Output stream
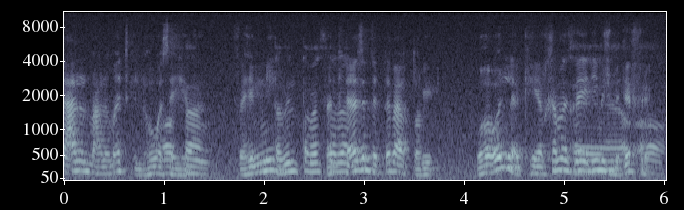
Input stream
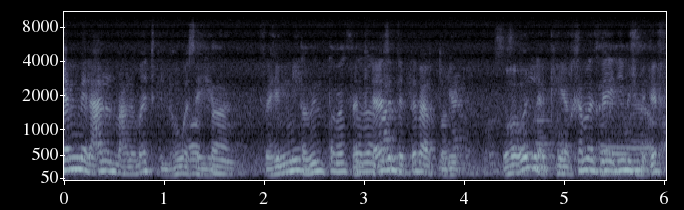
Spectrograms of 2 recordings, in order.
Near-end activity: present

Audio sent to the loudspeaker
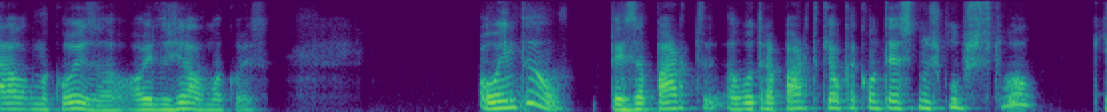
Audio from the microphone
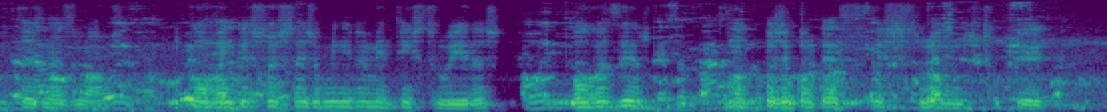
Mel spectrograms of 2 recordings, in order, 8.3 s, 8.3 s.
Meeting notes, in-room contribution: present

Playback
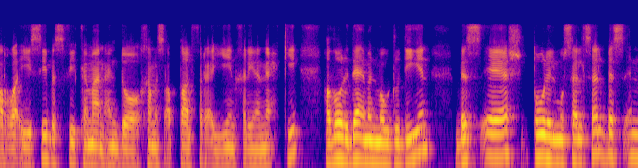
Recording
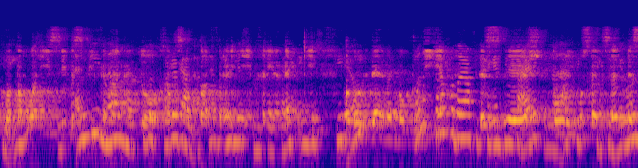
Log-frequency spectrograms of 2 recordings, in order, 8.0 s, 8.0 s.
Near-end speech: present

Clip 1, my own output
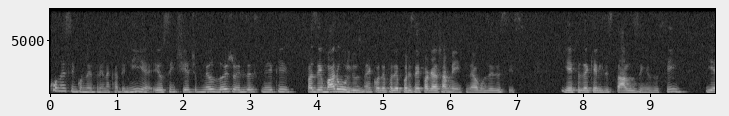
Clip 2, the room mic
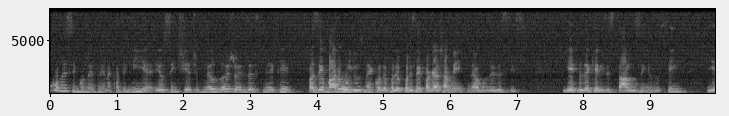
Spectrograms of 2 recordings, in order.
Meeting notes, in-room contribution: none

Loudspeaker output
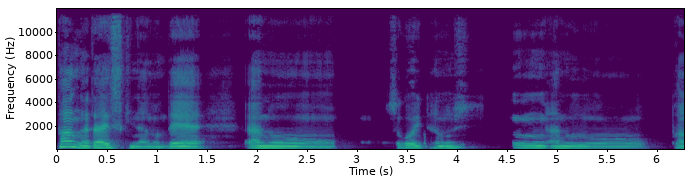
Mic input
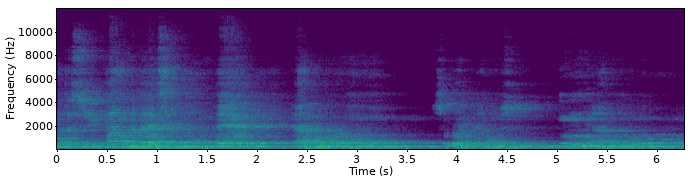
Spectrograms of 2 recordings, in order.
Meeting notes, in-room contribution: none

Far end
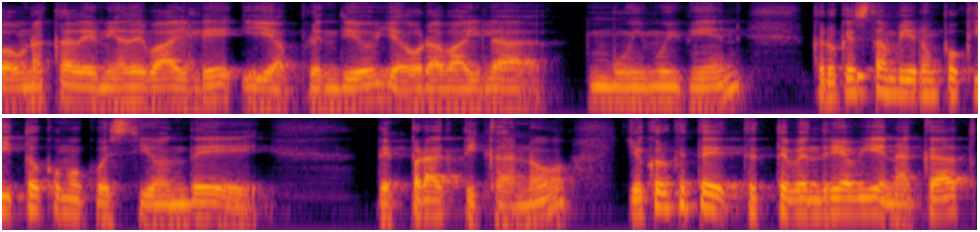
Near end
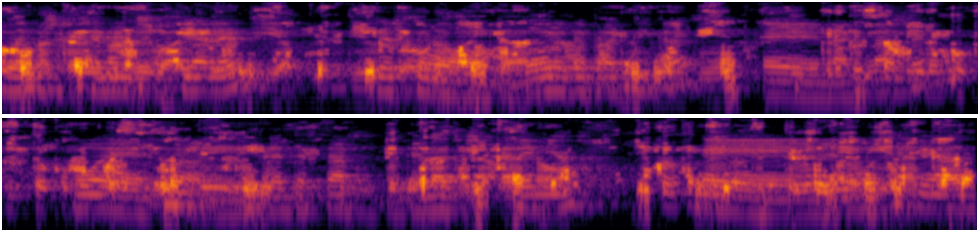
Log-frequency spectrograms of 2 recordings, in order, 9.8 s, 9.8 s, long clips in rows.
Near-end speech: present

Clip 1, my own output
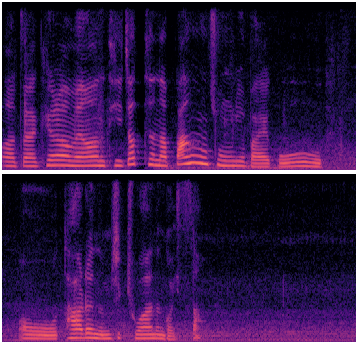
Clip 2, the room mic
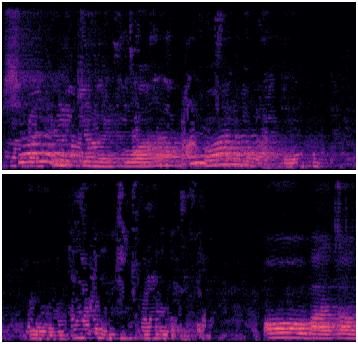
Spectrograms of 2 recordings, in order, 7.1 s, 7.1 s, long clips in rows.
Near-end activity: present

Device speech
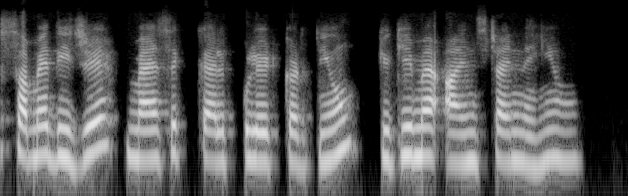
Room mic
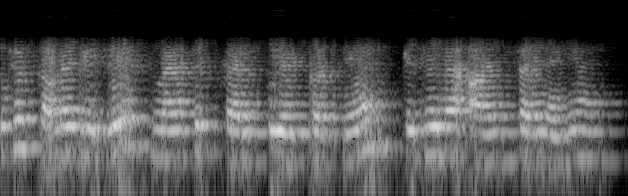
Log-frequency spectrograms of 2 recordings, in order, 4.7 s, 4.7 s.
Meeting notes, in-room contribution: none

